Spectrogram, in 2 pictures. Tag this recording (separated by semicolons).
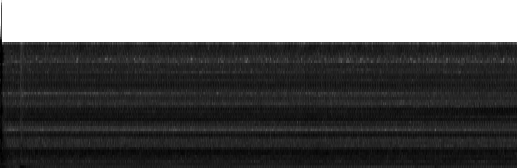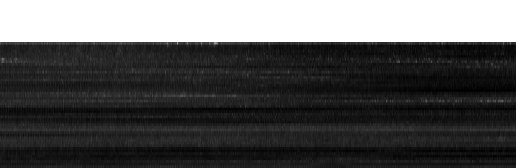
Compressor; Science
